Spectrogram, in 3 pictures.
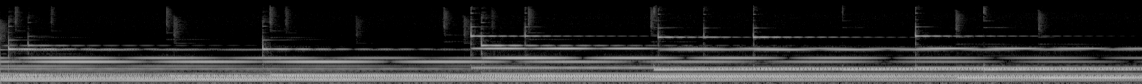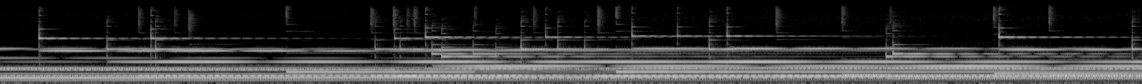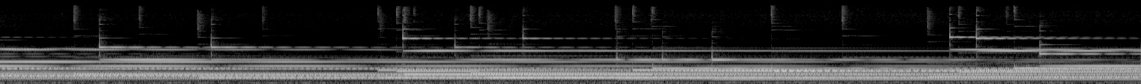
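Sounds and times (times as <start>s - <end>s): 
bells ringing: 0.0s - 34.2s.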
